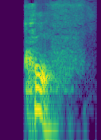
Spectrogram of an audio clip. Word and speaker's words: cough: Cough, pronounced cough. This word is pronounced cough. And one way of remembering that, as we saw a couple of weeks ago, is with the expression cough drops.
